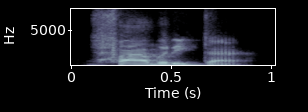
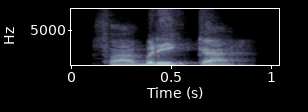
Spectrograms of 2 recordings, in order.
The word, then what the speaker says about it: fábrica: Si yo coloco la sílaba tónica en esa palabra, en la penúltima sílaba, no en la antepenúltima, en la penúltima sílaba, es decir, en BRI, sería fabrica. Y entonces ya cambia digamos, el contexto de la palabra y el concepto de la palabra. No es lo mismo fábrica que fabrica.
